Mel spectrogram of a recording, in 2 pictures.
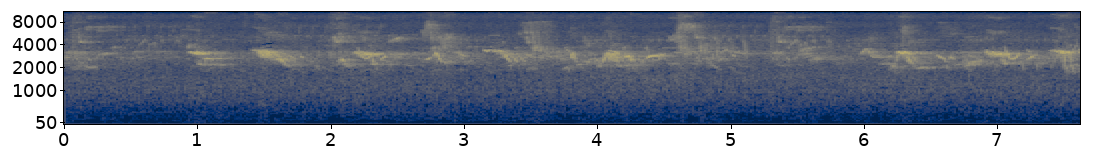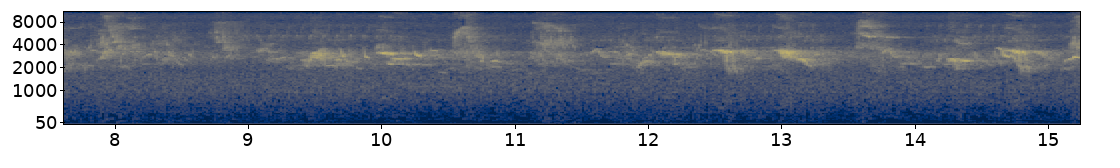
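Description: Small birds chirping: a busy chatter of many short, quick calls overlapping one another.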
